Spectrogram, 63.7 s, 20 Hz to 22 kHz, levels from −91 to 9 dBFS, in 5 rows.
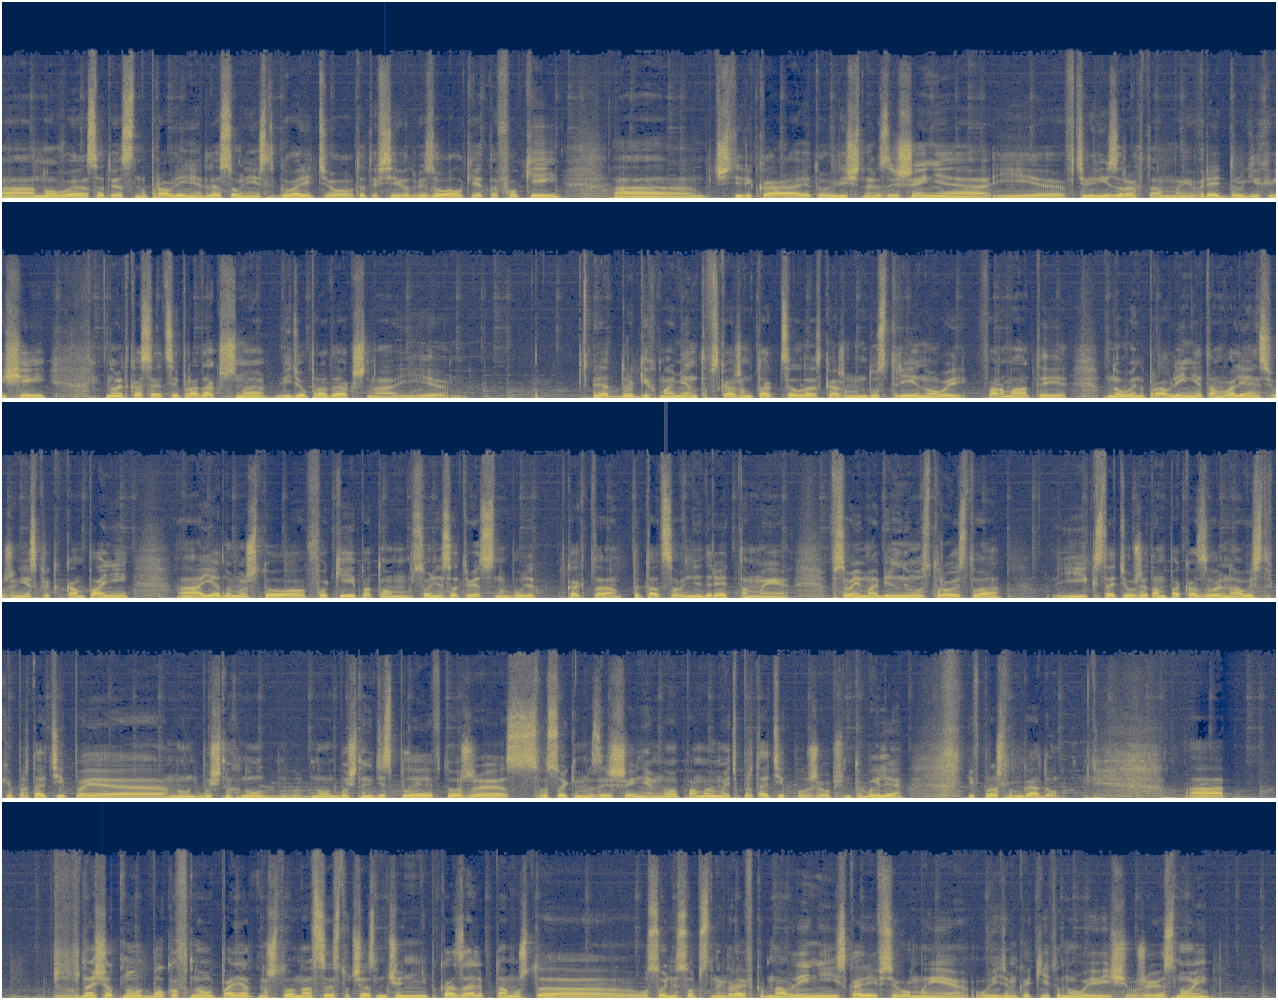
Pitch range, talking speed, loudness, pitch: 105-125 Hz, 120 wpm, -10 LUFS, 115 Hz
